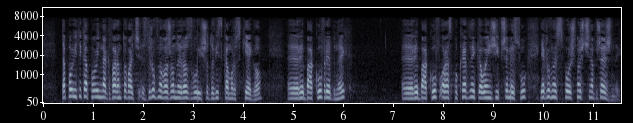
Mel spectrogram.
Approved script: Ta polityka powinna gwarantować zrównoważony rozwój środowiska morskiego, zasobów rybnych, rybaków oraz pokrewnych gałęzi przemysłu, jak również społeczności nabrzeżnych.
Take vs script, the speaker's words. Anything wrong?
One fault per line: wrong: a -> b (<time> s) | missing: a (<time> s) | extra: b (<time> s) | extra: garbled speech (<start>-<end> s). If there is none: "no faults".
wrong: zasobów -> rybaków (4.9 s)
